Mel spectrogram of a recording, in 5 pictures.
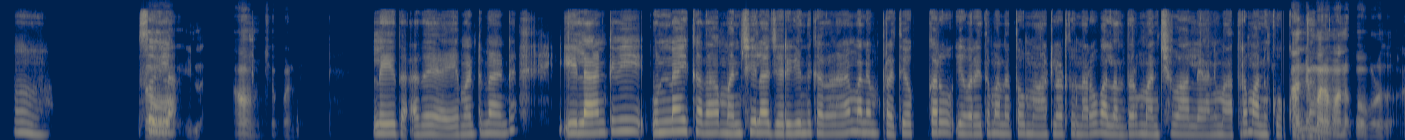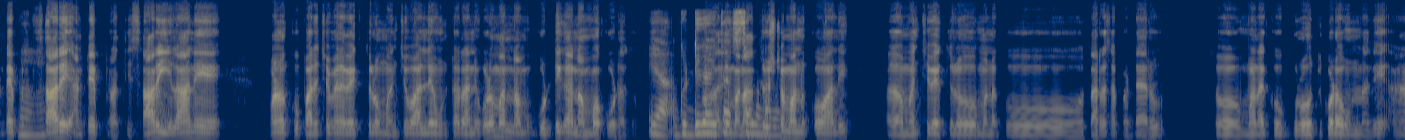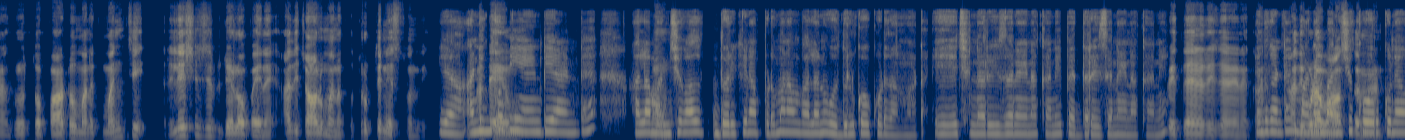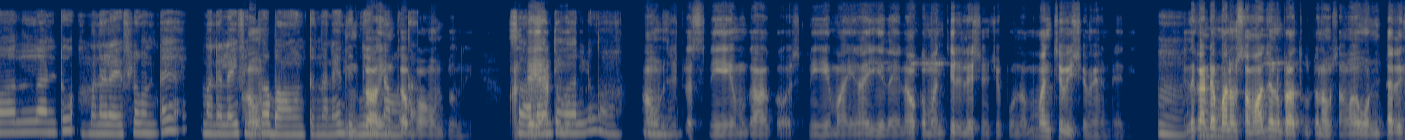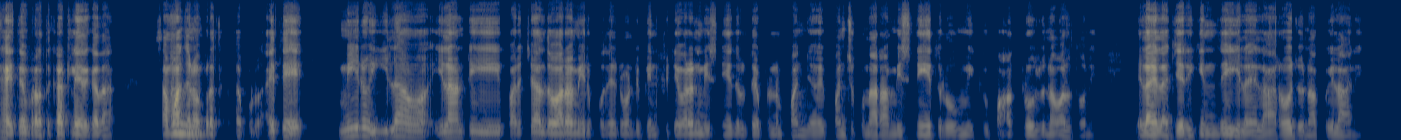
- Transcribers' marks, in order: in English: "సో"; other background noise; in English: "సో"; in English: "సో"; in English: "గ్రోత్"; in English: "గ్రోత్‌తో"; in English: "రిలేషన్‌షిప్ డెవలప్"; in English: "అండ్"; in English: "రీసన్"; in English: "లైఫ్‌లో"; in English: "లైఫ్"; in English: "సో"; horn; in English: "రిలేషన్‌షిప్"; in English: "బెనిఫిట్"; in English: "క్లోజ్"
- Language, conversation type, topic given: Telugu, podcast, పరాయి వ్యక్తి చేసిన చిన్న సహాయం మీపై ఎలాంటి ప్రభావం చూపిందో చెప్పగలరా?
